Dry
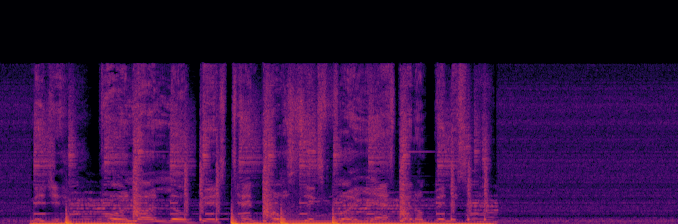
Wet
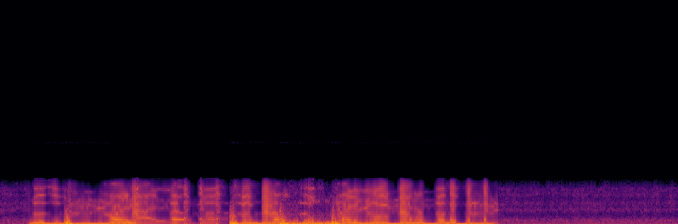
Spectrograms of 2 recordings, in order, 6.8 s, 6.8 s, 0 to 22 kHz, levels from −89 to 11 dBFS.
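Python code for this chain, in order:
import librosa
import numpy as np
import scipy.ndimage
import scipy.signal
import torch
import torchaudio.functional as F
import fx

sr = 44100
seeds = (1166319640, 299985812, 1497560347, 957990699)

y = fx.lpc_monotone(x, sr, seeds[0], pitch_hz=160.0, order=10)
y = y * 10.0 ** (7.5 / 20.0)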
